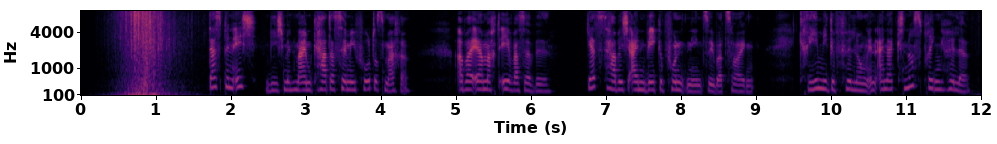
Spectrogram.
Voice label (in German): werbespot, sprecher deutsch frauen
